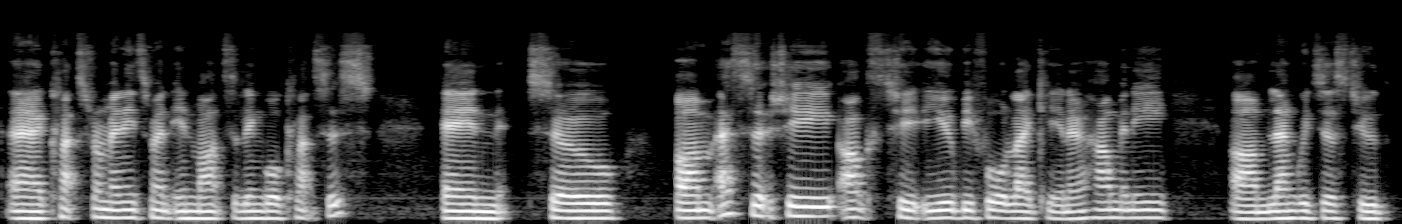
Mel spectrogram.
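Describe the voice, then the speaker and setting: A man's voice: medium pitch, clear, resonant tone. A young man from Myanmar with a Burmese accent, a teacher educator presenting a webinar over a video call, hesitant with many fillers.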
